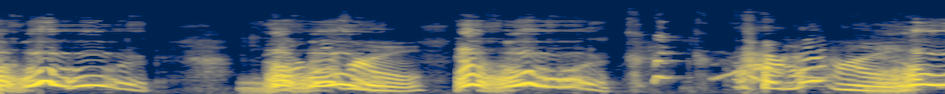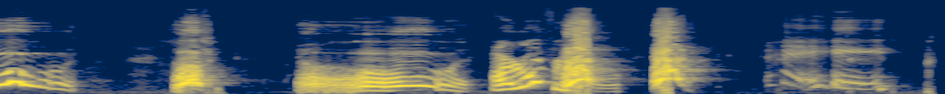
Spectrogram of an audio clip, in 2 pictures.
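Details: Penny, a dog, rapidly "talks" with many short wavering, yodel-like howled syllables run together in quick bursts, mixed with a few sharp bark-like notes.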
